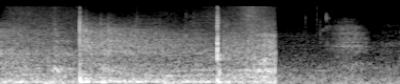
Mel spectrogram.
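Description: Basketballs bouncing on a gym's hardwood floor in a large echoing hall, with sharp bounces about half a second and a second in. The sound cuts off abruptly about a second and a half in, leaving quiet room tone.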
